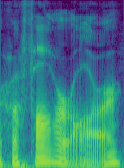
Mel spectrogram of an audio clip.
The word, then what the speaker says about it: Hfuhruhur: Now our longer elevator pitch is that world-renowned brain surgeon Dr. Hafarar, and that's not a mispronunciation, that's the way they pronounce it in the movie,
